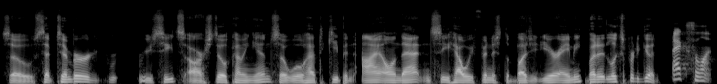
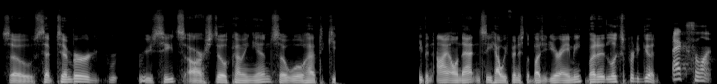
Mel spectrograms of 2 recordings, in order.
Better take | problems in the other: first | audio freezing; at 3.5 s for 1 s

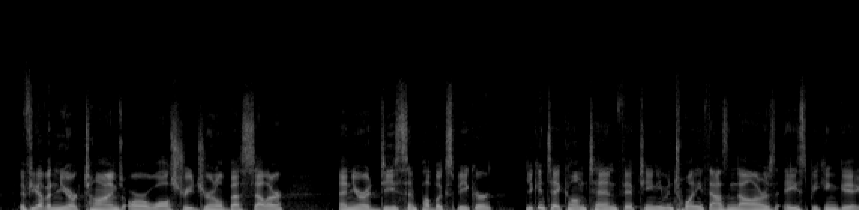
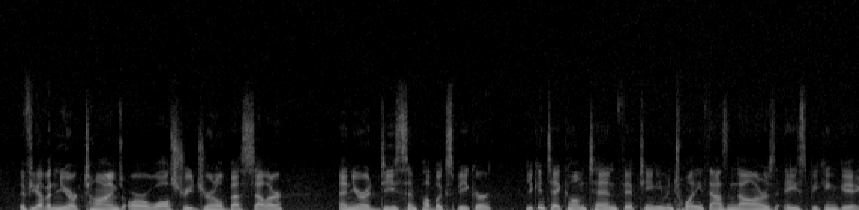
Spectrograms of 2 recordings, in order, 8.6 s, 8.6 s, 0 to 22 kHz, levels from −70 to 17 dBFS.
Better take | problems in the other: first | hiss; faint; throughout; 25 dB below the speech

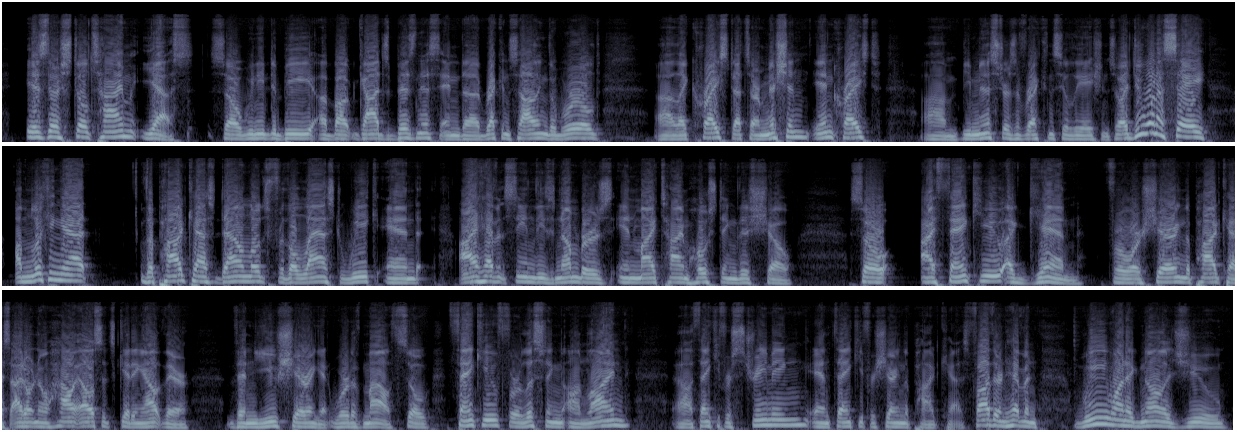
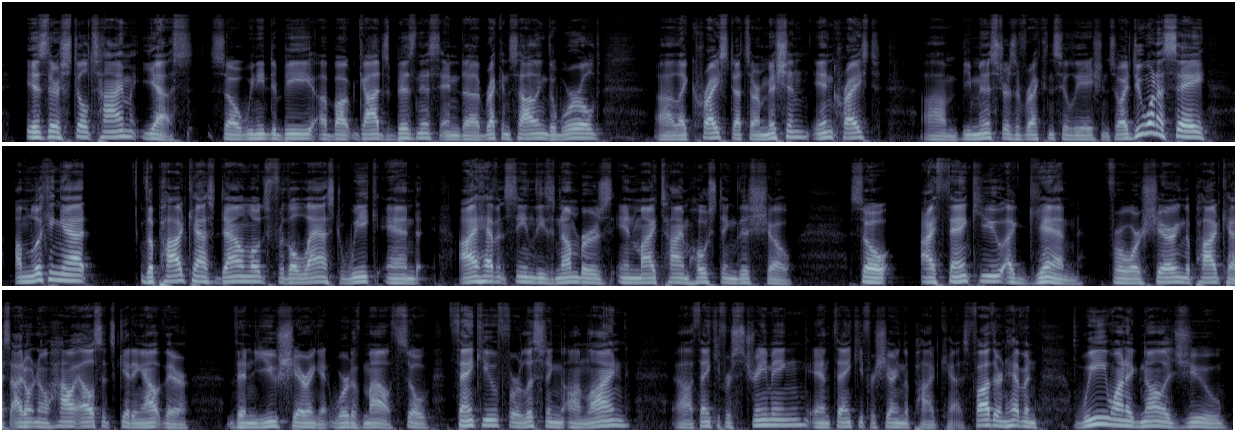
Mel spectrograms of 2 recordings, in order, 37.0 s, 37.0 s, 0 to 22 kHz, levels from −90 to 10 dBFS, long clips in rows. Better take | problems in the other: second | distortion; heavy; 15% of the sound clipped

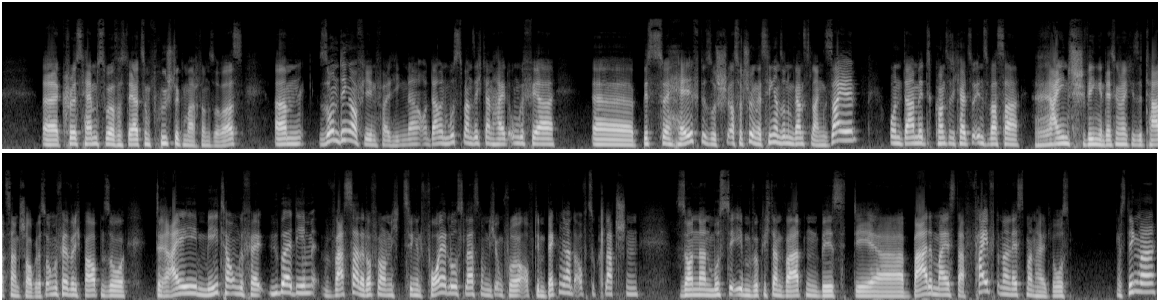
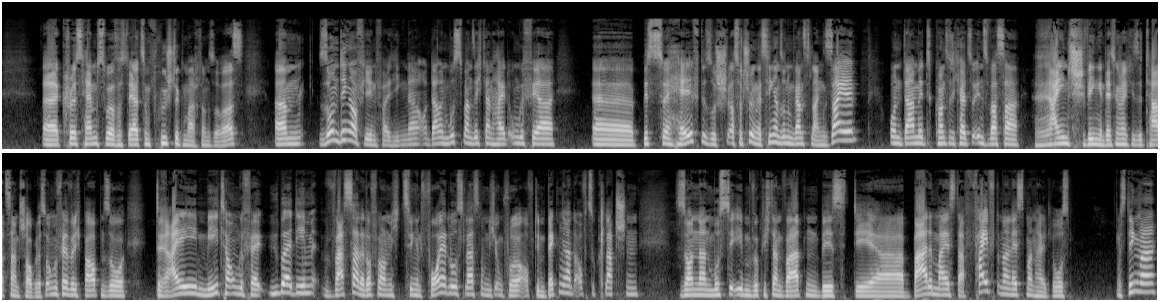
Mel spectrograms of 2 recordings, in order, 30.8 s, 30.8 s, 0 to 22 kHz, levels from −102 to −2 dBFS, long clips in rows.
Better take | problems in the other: second | muffled; very; fading above 2.5 kHz

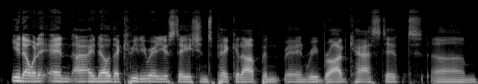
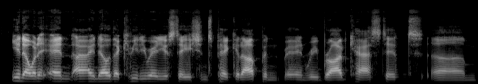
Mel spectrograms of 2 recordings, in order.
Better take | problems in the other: first | thin; very; fading below 600 Hz

